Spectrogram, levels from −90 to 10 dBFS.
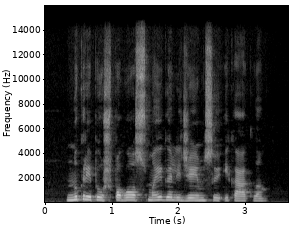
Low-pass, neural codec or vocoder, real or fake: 14.4 kHz; none; real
